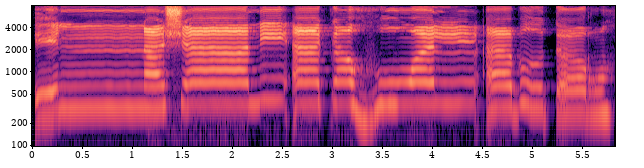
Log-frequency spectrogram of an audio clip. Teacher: شا کو تھوڑا سا ہم نے کھینچنا ہے، ادھر الف مدہ ہے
